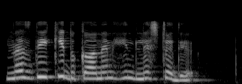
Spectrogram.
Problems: background sounds at intervals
